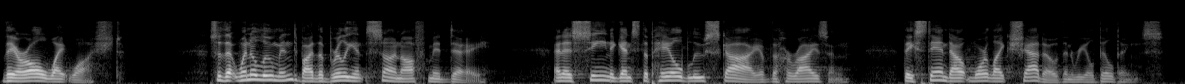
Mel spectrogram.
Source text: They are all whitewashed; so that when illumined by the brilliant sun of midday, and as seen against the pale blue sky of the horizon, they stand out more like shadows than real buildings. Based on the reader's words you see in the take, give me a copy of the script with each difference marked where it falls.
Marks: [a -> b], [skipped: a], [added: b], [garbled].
They are all whitewashed; so that when illumined by the brilliant sun [of -> off] midday, and as seen against the pale blue sky of the horizon, they stand out more like [shadows -> shadow] than real buildings.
